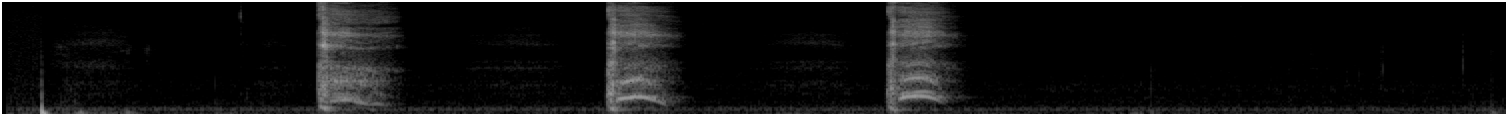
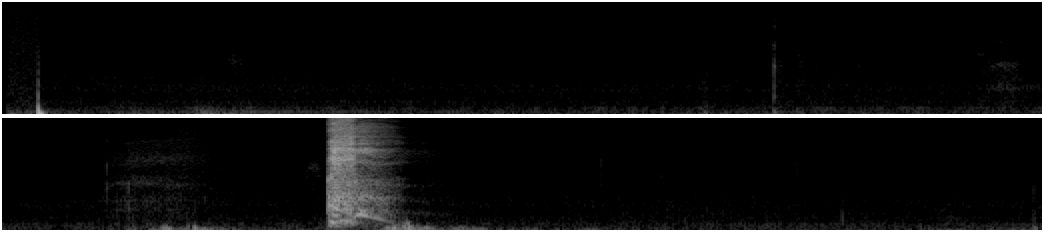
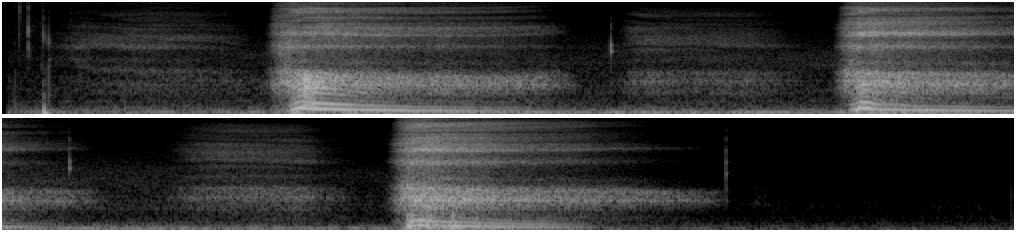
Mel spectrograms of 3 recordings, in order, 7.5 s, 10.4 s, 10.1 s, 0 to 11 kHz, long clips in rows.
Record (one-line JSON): {"three_cough_length": "7.5 s", "three_cough_amplitude": 4682, "three_cough_signal_mean_std_ratio": 0.27, "cough_length": "10.4 s", "cough_amplitude": 6828, "cough_signal_mean_std_ratio": 0.15, "exhalation_length": "10.1 s", "exhalation_amplitude": 11104, "exhalation_signal_mean_std_ratio": 0.48, "survey_phase": "beta (2021-08-13 to 2022-03-07)", "age": "65+", "gender": "Female", "wearing_mask": "No", "symptom_runny_or_blocked_nose": true, "symptom_fatigue": true, "symptom_headache": true, "symptom_other": true, "smoker_status": "Never smoked", "respiratory_condition_asthma": false, "respiratory_condition_other": false, "recruitment_source": "Test and Trace", "submission_delay": "2 days", "covid_test_result": "Positive", "covid_test_method": "RT-qPCR", "covid_ct_value": 19.7, "covid_ct_gene": "ORF1ab gene"}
